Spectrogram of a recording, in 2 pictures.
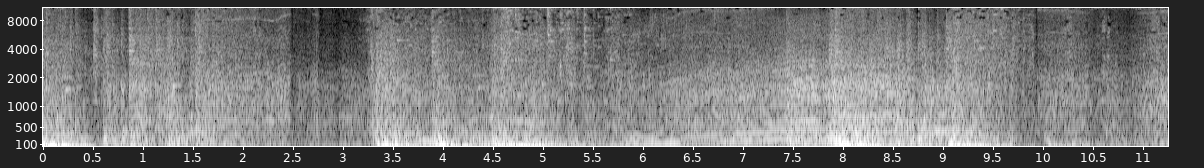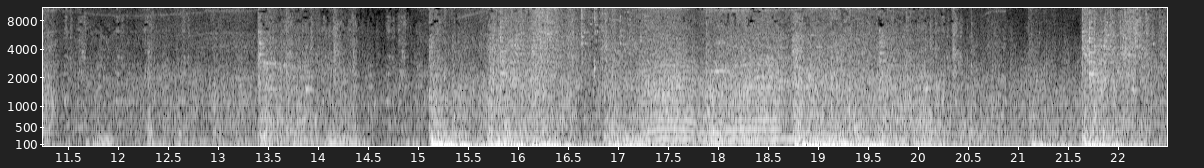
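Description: Metal crunches and bangs as a car crashes and tumbles.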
